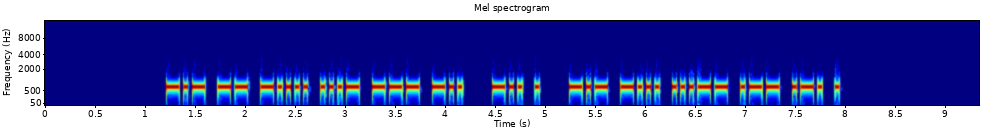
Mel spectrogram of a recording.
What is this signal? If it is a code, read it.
Morse code, heard as a keyed tone, about 28 wpm, 700 Hz. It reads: KM6VOD DE KB3WRE
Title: USA Callsign DE Callsign 28wpm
